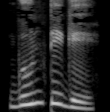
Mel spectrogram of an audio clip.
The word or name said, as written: ಕುಂಡಿಗೆ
